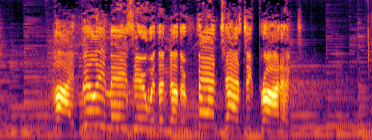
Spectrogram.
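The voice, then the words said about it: Billy Mays impression. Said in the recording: “You're Brighton's fourth best Billy Mays impersonator.”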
